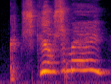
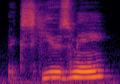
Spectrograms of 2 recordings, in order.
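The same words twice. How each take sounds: First: Very high, loud, falling at the end; shocked indignation. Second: Higher, louder, slow questioning rise; taken aback. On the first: Officer stunned by the caller's rant, shocked indignation. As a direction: imitate an officer aghast, voice shooting up. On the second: Officer reacts to caller's odd greeting, taken aback. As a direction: imitate a puzzled officer, voice lifting at the end. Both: Retold or imitated.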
